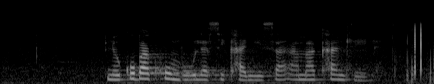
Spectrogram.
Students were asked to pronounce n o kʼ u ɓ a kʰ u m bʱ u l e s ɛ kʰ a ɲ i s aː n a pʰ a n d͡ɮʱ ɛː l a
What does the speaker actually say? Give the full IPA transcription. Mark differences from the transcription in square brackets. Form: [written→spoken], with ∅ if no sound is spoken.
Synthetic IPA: n o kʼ u ɓ a kʰ u m bʱ u l [e→a] s [ɛ→i] kʰ a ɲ i s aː [n→m] a [pʰ→kʰ] a n d͡ɮʱ ɛː l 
